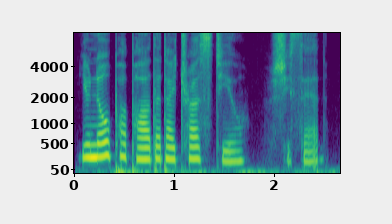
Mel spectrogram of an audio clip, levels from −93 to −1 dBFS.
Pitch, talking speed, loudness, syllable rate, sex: 210 Hz, 205 wpm, -19 LUFS, 4.5 syllables/s, female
